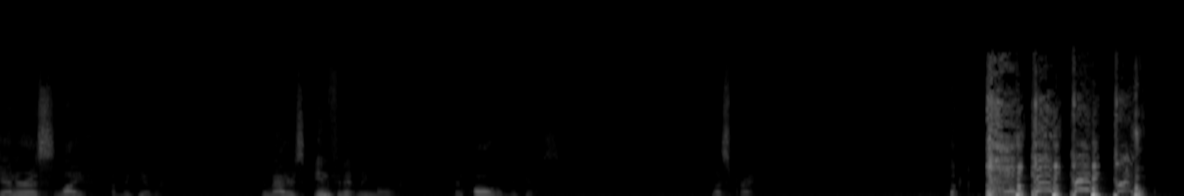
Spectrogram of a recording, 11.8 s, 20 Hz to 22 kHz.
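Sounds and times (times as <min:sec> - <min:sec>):
speech: 0:00.0 - 0:01.7, 0:02.6 - 0:05.6, 0:07.1 - 0:07.6
harsh raspy coughs: 0:09.8 - 0:11.6.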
